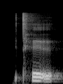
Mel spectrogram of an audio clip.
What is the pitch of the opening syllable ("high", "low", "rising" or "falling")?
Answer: falling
